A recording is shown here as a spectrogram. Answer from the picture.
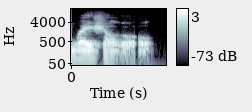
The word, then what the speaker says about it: Ra's al Ghul: We do have to pronounce his name Ra's al Ghul.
